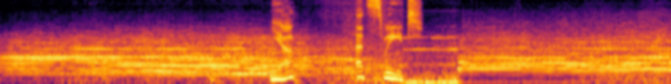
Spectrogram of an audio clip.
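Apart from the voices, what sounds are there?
train whistle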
